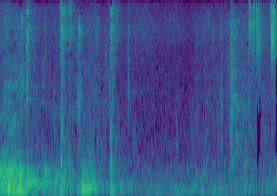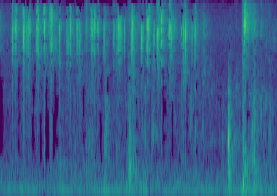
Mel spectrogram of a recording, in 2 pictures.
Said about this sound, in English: He's going to roll. Oh my god. What have you rolled? Snake eyes.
